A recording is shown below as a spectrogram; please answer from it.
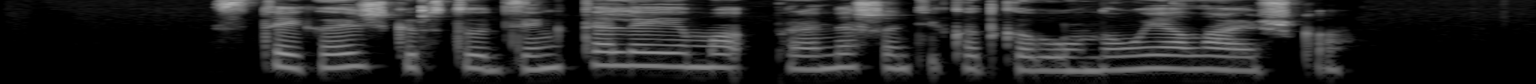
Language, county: Lithuanian, Vilnius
